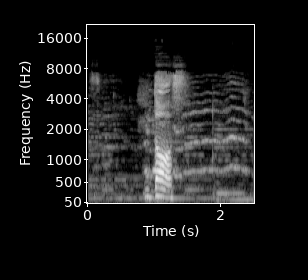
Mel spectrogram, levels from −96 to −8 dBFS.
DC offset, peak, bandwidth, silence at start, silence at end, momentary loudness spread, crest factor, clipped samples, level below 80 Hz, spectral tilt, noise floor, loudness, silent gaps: under 0.1%; -4 dBFS; 9.4 kHz; 0.85 s; 0.2 s; 24 LU; 22 dB; under 0.1%; -70 dBFS; -3 dB/octave; -54 dBFS; -20 LUFS; none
